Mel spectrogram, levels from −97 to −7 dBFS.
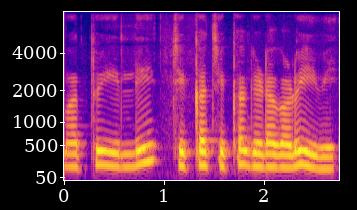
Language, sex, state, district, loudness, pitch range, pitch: Kannada, female, Karnataka, Bidar, -15 LUFS, 180-210 Hz, 195 Hz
